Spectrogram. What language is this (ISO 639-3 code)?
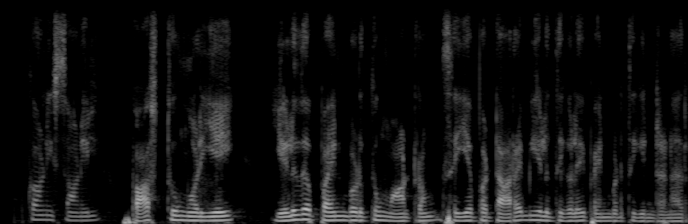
tam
